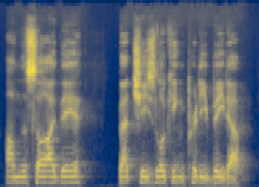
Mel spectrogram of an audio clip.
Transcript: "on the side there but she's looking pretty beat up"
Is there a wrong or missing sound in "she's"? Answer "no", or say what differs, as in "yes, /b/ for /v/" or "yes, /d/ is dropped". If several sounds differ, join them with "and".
no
